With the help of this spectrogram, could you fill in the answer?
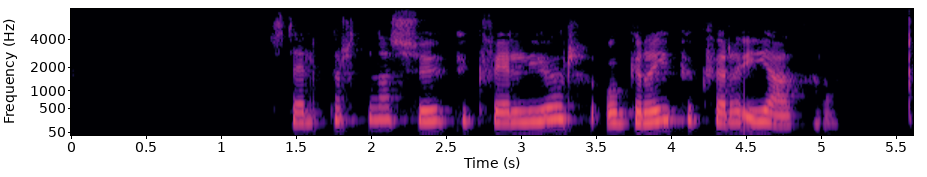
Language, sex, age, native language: Icelandic, female, 30-39, German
